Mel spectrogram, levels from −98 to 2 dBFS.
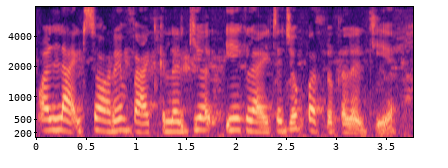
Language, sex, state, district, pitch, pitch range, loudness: Hindi, female, Uttar Pradesh, Lucknow, 240 Hz, 225-250 Hz, -15 LUFS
